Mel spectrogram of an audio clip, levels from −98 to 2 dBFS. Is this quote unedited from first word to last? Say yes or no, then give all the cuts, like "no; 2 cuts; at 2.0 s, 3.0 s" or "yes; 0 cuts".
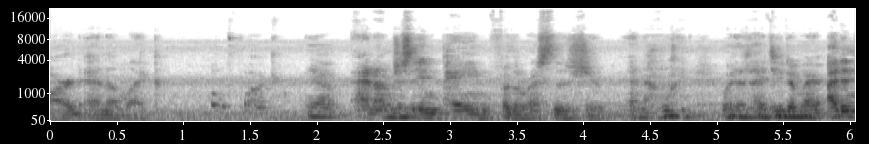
yes; 0 cuts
